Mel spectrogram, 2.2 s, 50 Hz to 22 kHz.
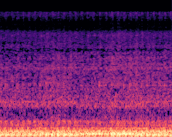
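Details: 2021 Yamaha NMAX 155 that suddenly would not start despite a 99% battery, fault traced to a blown 7.5 A signal fuse: steady, even low burble with no knocks, ticks or dropouts; smooth, healthy idle.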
